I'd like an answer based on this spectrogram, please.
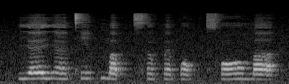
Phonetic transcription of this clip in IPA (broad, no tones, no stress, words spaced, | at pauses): jɛjɛ̃ tʰipmap t͡sʰə̃pɛ̃p ɔ̃pt͡sʰɔ̃ma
